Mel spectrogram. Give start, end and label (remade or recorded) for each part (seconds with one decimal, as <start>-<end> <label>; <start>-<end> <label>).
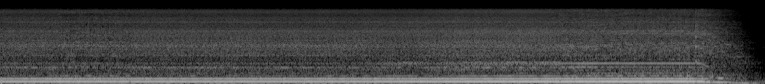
0.0-0.6 remade; 0.6-1.3 recorded; 1.3-5.6 remade; 5.6-7.7 recorded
